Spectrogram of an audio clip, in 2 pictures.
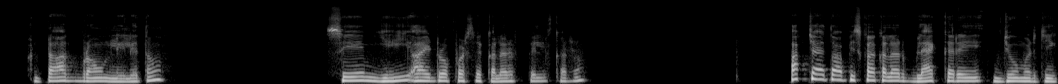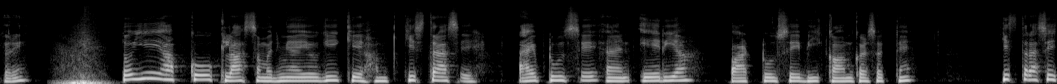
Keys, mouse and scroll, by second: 3.9 i, 4.5 click, 6.5 z, 6.8 click, 7.6-9.5 drag, 9.7 z, 10.0 click, 10.5 space, 10.7 click.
